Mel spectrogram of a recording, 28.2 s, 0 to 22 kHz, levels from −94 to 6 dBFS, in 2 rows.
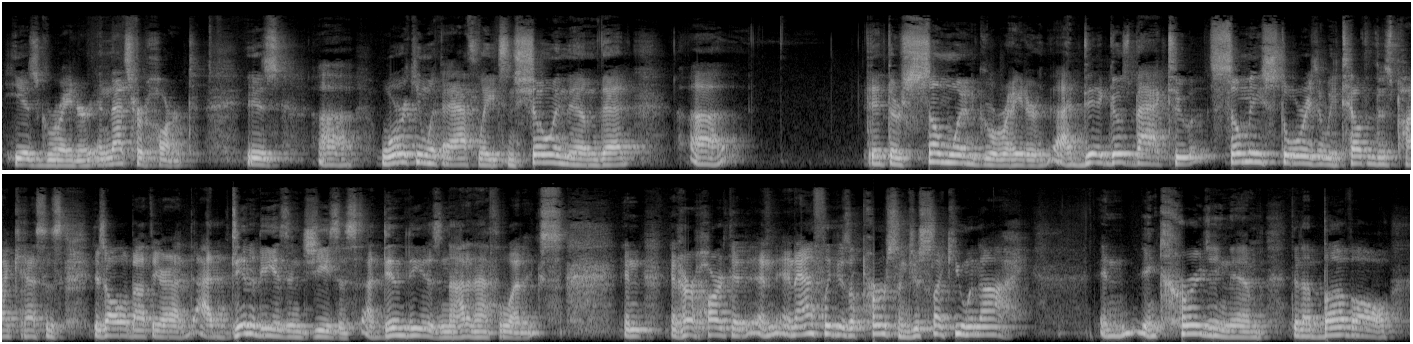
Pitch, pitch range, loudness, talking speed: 160 Hz, 135-190 Hz, -24 LUFS, 155 wpm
